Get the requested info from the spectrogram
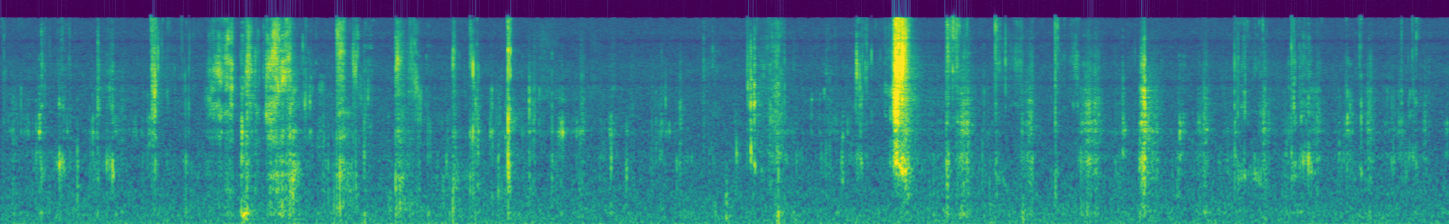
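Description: Close-up chewing of a cold-cut sub sandwich with shredded lettuce: wet mouth clicks and crisp crunches throughout, a flurry of crunching about two to three seconds in, and one loud crunchy bite about nine seconds in.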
